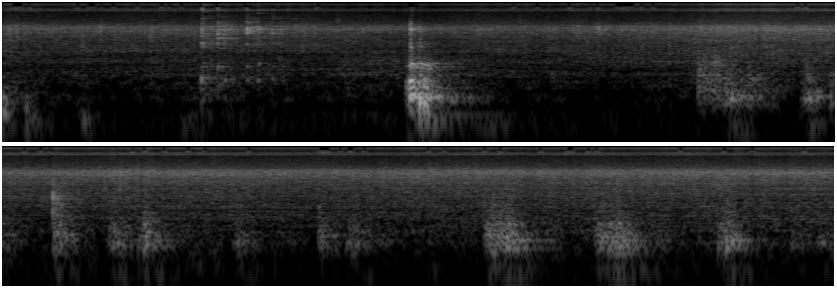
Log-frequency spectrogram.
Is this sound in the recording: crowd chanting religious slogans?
no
